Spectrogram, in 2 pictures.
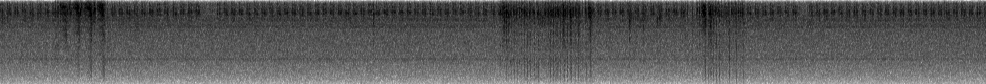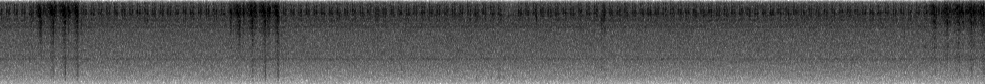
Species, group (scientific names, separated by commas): Parnassiana chelmos, Orthoptera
